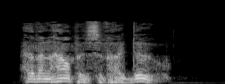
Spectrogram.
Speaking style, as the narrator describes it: Gregory said under his breath

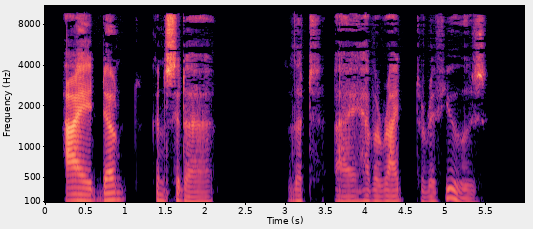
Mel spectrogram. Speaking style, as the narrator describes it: he said timidly

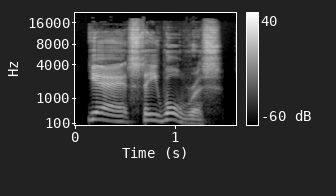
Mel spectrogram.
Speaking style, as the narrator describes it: said Cohen evenly

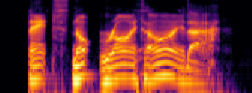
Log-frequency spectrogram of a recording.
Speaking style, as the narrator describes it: said Granny under her breath

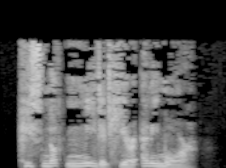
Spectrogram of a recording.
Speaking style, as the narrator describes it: she cried in both English and Spanish

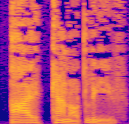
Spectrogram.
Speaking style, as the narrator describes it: Marco says, his voice calm and controlled

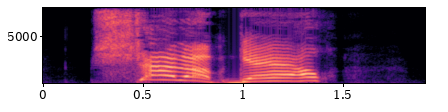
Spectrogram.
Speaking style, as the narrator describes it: the man roared

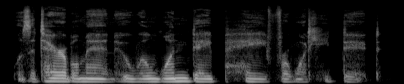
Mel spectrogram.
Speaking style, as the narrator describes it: Gregory said softly

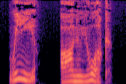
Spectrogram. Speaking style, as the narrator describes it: she murmurs

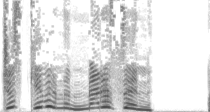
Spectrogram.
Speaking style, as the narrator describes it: scream

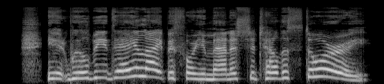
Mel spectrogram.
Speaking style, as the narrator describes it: she whines

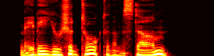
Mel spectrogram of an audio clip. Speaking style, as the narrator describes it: Tanis said softly

